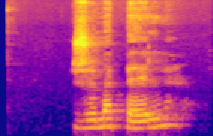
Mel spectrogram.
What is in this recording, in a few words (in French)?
pronunciation fr je m'appelle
